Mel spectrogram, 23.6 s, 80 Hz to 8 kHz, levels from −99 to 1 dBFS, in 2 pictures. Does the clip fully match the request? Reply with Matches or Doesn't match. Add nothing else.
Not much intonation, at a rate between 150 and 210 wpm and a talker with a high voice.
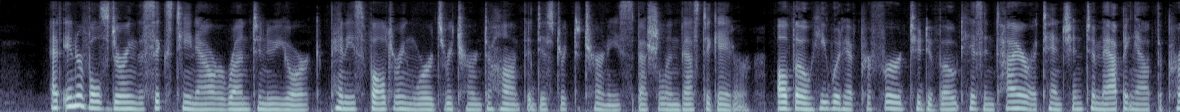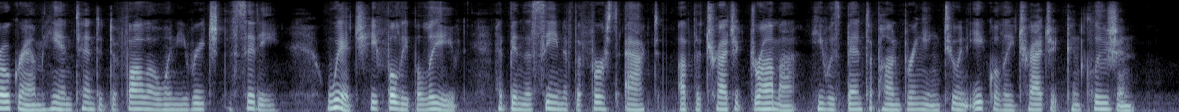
Doesn't match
